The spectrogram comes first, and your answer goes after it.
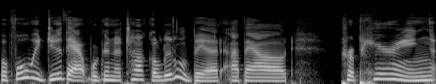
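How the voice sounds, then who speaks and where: Here is an ordinary speaking voice from a woman at a medium pitch, with ordinary pitch variation. The recording is very clean and the background silent. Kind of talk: casual interview. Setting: kitchen demo.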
